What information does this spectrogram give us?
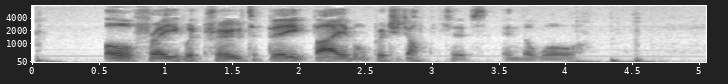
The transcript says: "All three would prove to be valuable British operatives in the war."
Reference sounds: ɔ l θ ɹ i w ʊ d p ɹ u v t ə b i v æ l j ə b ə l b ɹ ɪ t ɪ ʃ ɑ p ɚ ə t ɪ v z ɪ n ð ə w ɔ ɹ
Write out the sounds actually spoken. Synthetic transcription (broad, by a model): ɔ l f ɹ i w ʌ d p ɹ u v t ə b i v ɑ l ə b ə l b ɹ ɪ t ɪ ʃ ɑ p ɚ ə t ɪ v z ɪ n ð ə w ɔ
